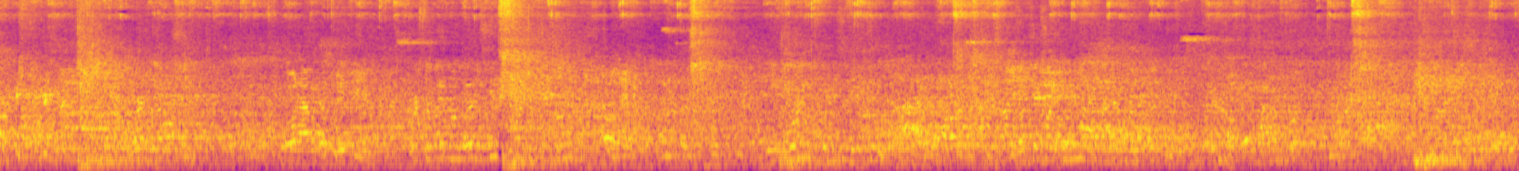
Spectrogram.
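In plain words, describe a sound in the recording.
A ping-pong ball clicks against paddles and a table in an echoing hall.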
